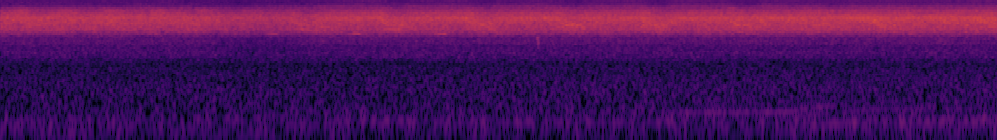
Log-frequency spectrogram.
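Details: Summer evening cicada chorus deep in southern woods at a campsite, many insects all around: a steady, dense, hissing high drone without breaks, slight swells in intensity, nothing else clearly audible.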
